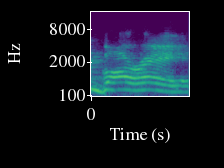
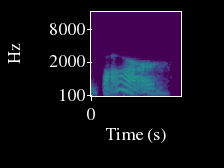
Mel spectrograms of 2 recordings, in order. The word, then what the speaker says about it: barre: mistake first time oh i want to try bahrain and everybody's like just just a bar like it's just a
